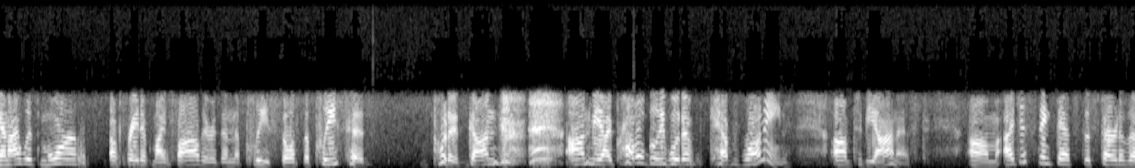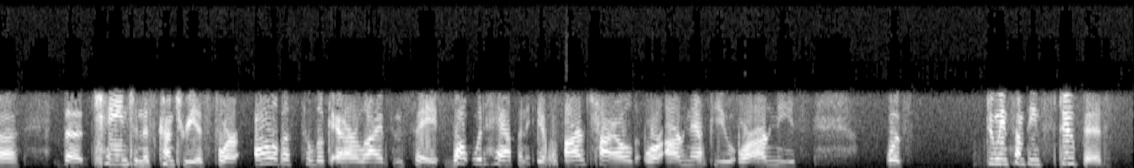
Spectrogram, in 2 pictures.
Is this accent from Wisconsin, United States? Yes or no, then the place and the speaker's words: yes; Madison, Wisconsin, United States; I grew up in Madison on the east side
